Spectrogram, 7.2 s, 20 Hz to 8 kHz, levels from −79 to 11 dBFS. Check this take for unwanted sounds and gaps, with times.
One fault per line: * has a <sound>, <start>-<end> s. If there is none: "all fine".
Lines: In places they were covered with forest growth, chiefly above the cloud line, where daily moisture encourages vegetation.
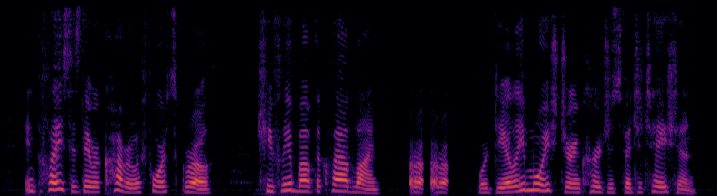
* has a laugh, 4.1-4.5 s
